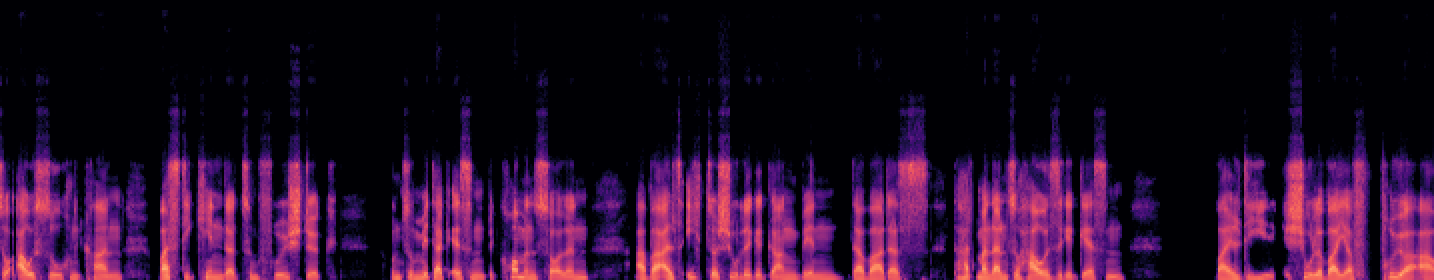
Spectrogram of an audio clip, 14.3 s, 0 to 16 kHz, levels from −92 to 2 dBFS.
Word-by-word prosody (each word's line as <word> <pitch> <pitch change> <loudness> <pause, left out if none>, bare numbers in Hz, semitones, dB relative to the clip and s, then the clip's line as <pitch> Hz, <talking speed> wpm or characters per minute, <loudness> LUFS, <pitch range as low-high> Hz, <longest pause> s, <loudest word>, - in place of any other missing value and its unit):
so - - 0
aussuchen 175 -3 +1
kann, 145 -2 -2 0.4
was 180 +1 +5
die 180 - -6
Kinder 160 -7 -1
zum 165 - -5
Frühstück 175 -2 -1 0.5
und 165 0 -6
zum 165 -1 -3
Mittagessen 155 -6 +1
bekommen 210 -7 0
sollen. 145 +3 -1 0.4
Aber 155 +1 +4
als 155 - +3
ich 195 +1 -4
zur 200 -1 +1
Schule 185 -4 +2
gegangen 155 -1 -2
bin, 150 0 -5
da 150 -1 +1
war 145 0 +4
das - - -3 0.2
da 175 - -7
hat 180 0 0
man 170 -2 +4
dann 160 0 +5
zu 170 -1 -1
Hause 165 -2 +3
gegessen, 135 -1 -3 0.9
weil 150 +1 +1
die 160 0 -5
die 170 - -4
Schule 175 -1 +4
war 160 -1 +7
ja 155 -2 +2 0.3
früher 170 -8 +1
160 Hz, 155 wpm, -25 LUFS, 150-175 Hz, 0.9 s, war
